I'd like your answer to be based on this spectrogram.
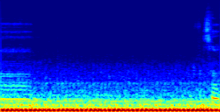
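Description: Car moving off in first gear as the clutch is eased out and throttle applied, a steady low engine rumble running throughout at close range, loud and continuous with a brief brighter noise near the end.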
